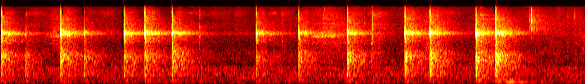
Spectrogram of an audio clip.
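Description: Chalk writing on a blackboard: a quick, irregular run of sharp taps, several a second, as each stroke hits the board.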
